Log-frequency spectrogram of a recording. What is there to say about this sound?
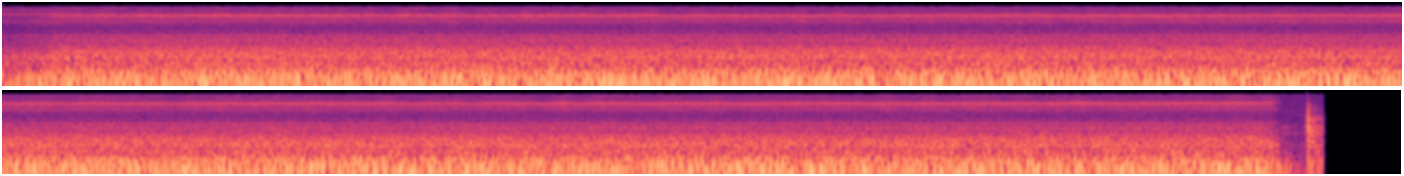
Gas stove clicking fire burner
